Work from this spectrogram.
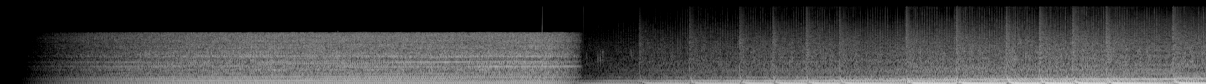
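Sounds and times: chainsaw cutting through log: 0.4s - 5.8s.

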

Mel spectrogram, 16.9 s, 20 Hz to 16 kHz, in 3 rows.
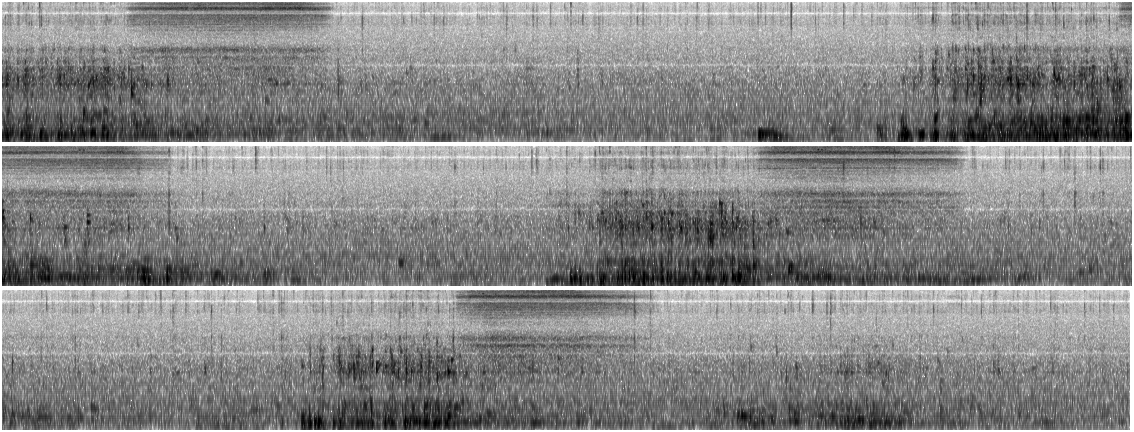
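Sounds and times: regulator hissing inhale: 0.6s - 1.7s, 5.6s - 6.6s, 9.4s - 10.6s, 13.6s - 14.6s.

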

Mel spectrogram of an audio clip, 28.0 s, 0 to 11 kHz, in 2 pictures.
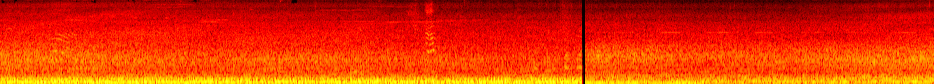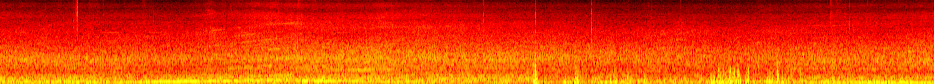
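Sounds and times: road traffic noise: 0.0s - 28.0s
faint high beeps: 9.8s - 11.7s, 13.3s - 16.3s.

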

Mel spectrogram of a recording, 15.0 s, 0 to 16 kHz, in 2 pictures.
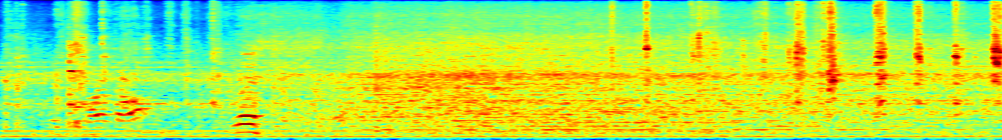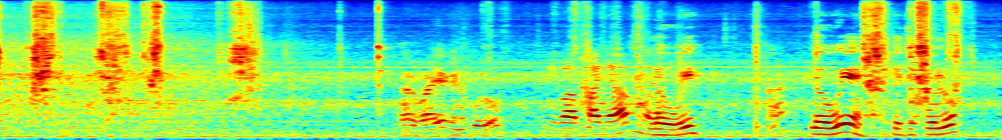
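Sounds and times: cement scraping around pipe: 4.5s - 9.6s, 13.9s - 14.9s.

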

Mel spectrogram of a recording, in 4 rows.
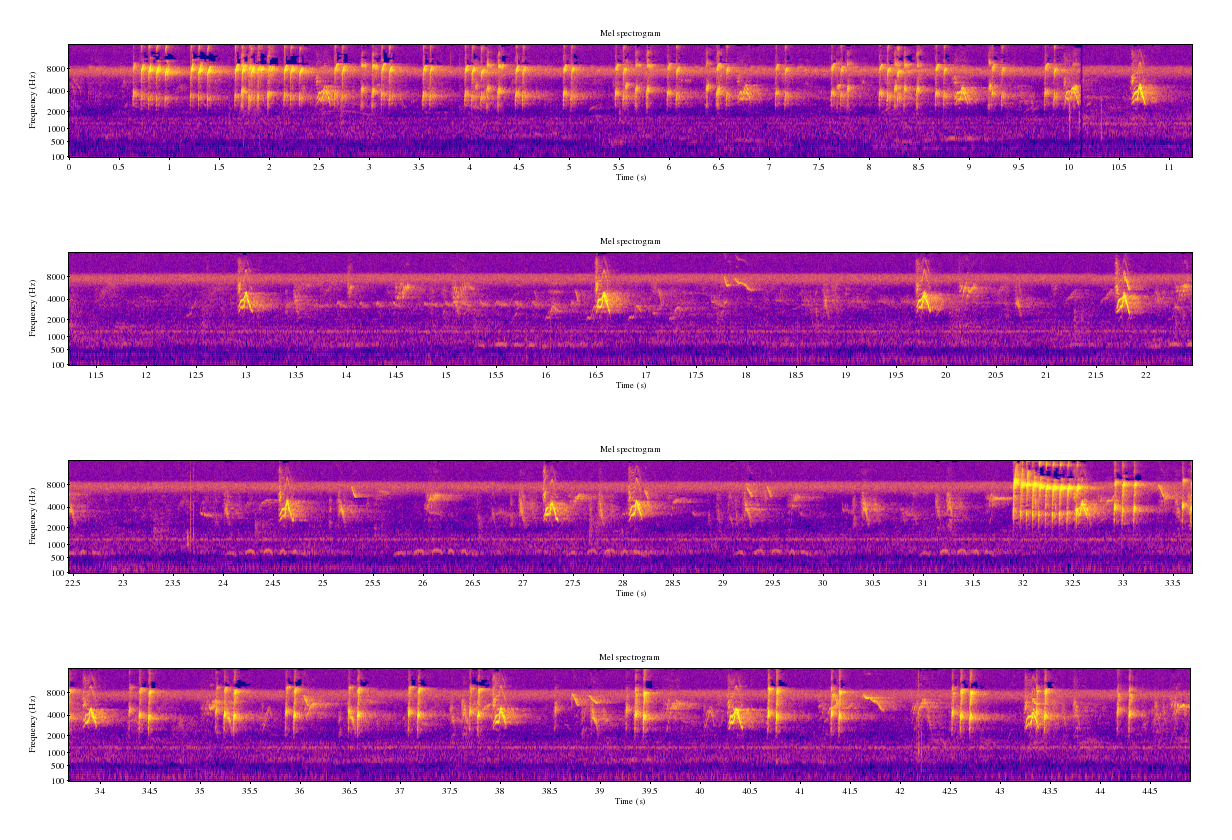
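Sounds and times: birds chirping: 0.0s - 44.9s.

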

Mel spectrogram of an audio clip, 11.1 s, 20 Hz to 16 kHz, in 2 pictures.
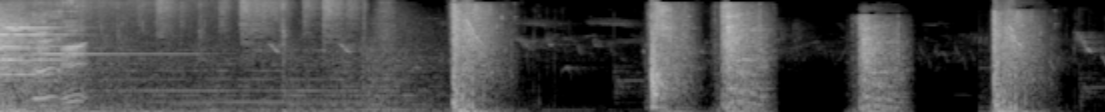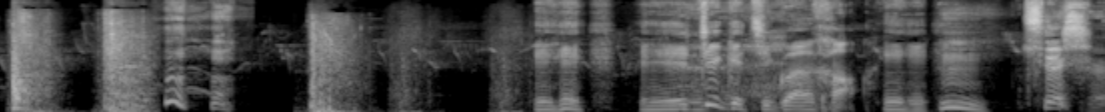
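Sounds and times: music: 0.0s - 2.3s
cartoon impact thunk: 2.2s - 2.6s, 3.2s - 6.3s
knocks and thuds: 2.2s - 6.4s, 7.0s - 8.2s.

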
